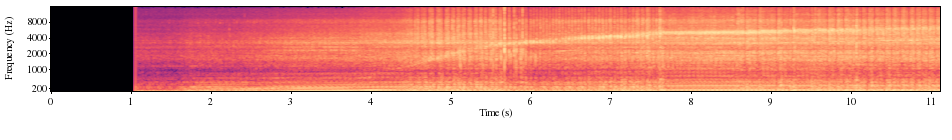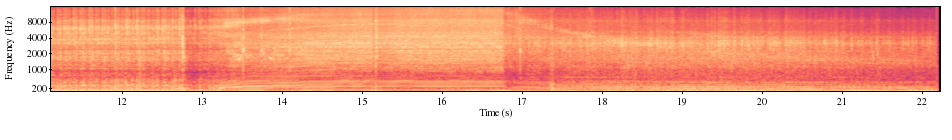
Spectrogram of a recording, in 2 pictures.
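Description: Turbocharged 6.0 LS V8 with an 80 mm turbo, held on the foot brake against a two-step limiter at about 2100 rpm: a turbo whine rises steadily as boost builds to about 7 psi, then holds. About 13 seconds in, a sharp crack, and the engine note and turbo whine climb for about four seconds before falling off. The engine then runs steady.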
